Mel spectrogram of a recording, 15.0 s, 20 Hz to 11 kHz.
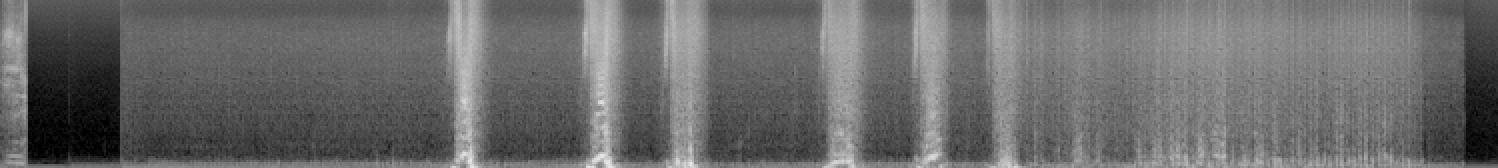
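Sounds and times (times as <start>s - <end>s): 
giant may beetle wing flapping: 4.5s - 4.9s, 5.8s - 7.1s, 8.2s - 14.3s.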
